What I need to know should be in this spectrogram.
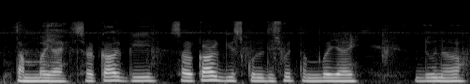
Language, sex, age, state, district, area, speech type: Manipuri, male, 18-30, Manipur, Chandel, rural, spontaneous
